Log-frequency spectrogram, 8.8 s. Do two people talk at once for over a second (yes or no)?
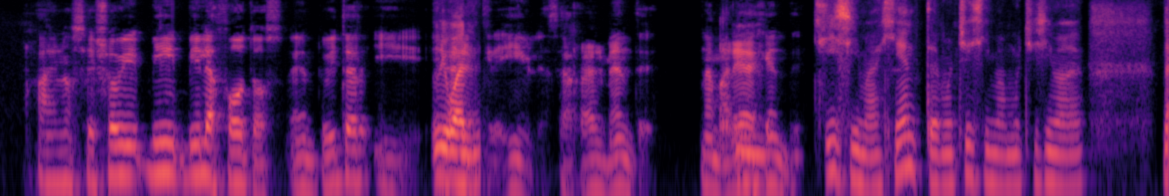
no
